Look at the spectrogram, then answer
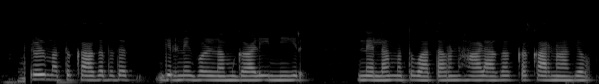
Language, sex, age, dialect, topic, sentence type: Kannada, female, 18-24, Northeastern, agriculture, statement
